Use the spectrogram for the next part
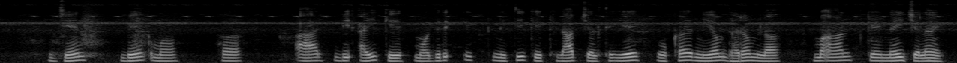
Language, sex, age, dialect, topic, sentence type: Chhattisgarhi, male, 60-100, Eastern, banking, statement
